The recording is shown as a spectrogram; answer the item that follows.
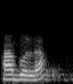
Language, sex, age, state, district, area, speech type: Marathi, female, 18-30, Maharashtra, Satara, urban, conversation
